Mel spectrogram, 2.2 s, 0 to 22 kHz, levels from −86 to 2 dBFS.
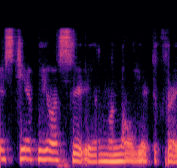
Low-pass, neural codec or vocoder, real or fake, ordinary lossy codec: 10.8 kHz; vocoder, 44.1 kHz, 128 mel bands, Pupu-Vocoder; fake; AAC, 64 kbps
